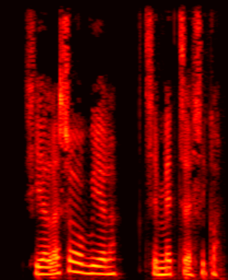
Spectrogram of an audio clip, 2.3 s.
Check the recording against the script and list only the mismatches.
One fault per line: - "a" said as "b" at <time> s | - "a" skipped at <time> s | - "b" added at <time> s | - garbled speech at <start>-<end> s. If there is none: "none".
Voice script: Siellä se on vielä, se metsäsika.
none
